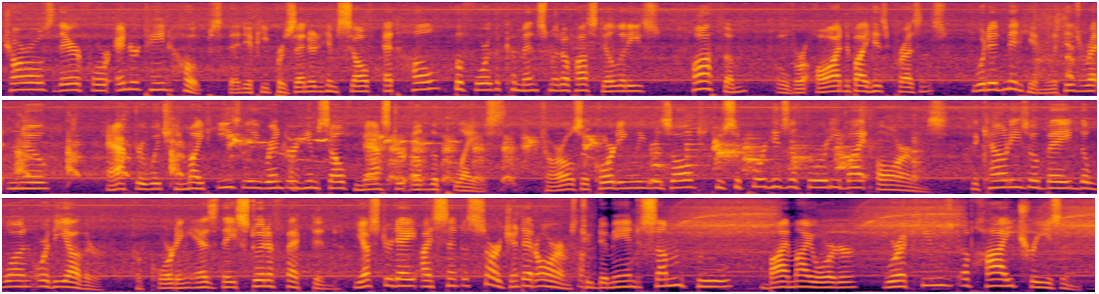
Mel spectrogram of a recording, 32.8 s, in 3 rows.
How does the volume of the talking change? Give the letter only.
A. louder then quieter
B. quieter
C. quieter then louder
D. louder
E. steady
E.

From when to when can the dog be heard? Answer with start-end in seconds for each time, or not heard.
10.3-20.2.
